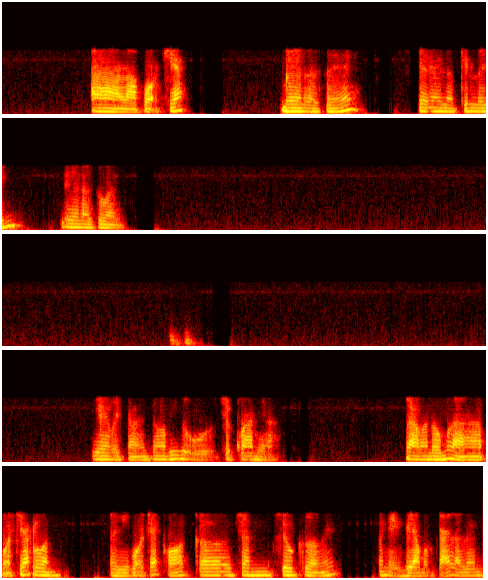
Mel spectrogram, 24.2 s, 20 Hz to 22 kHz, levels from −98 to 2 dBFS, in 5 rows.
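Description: Right from the start and all the way through, the speech carries GSM full-rate codec damage, and it's plainly audible. The excitation is rebuilt from sparse regular pulses, which fits a 13 kbps GSM stream, so the voice sounds buzzy and gravelly, with nothing above 4 kHz.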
